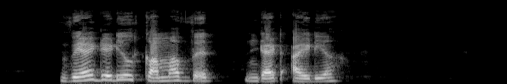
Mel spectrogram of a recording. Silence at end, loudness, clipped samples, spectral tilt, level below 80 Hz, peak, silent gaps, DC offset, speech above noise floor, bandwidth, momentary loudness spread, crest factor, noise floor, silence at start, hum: 1.7 s; -16 LUFS; under 0.1%; -5.5 dB/octave; -62 dBFS; 0 dBFS; none; under 0.1%; 64 dB; 13.5 kHz; 12 LU; 18 dB; -80 dBFS; 0.6 s; none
